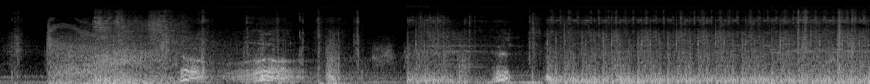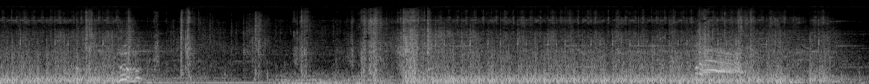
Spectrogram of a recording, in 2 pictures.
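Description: An alien creature growls and roars.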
